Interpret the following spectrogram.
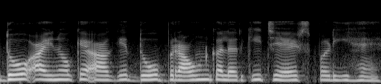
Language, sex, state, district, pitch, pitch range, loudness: Hindi, female, Uttar Pradesh, Jyotiba Phule Nagar, 210 Hz, 200-220 Hz, -17 LUFS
